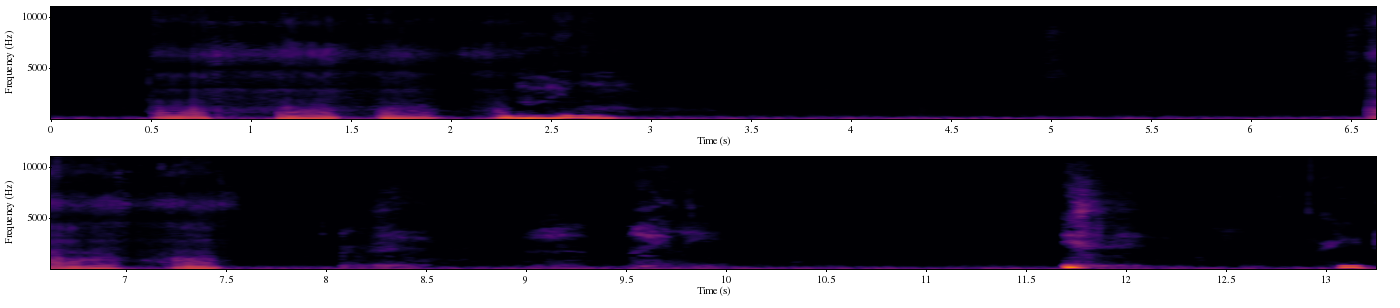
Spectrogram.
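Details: Sleeping female Cavalier King Charles spaniel, possibly dreaming and taking about two minutes to wake, gives rough, rattly snores in bursts with soft squeaks and sniffs between; ordinary snoring.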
